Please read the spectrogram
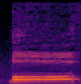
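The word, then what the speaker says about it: ق: হয়ে থাকে সেটা হচ্ছে কফ মানে কাফের সাথে মিলায়ে দেয় এটা এটা হবে কফ আর কাফ আলাদা কিন্তু কফ উচ্চারণটা কেমন হবে হচ্ছে কফ হ্যাঁ তারপরে এখানে আছে গোল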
